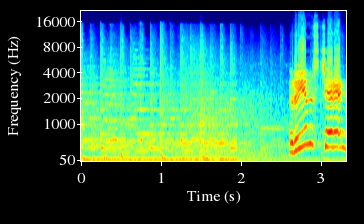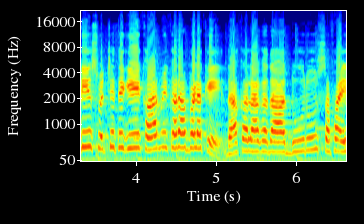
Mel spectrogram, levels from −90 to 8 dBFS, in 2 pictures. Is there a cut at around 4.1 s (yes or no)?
no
